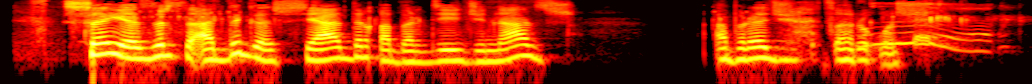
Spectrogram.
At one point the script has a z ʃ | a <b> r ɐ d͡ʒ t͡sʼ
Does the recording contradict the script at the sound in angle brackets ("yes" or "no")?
no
